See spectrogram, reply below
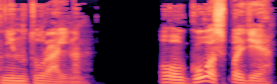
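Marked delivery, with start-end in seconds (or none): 1.6-2.7 put-on old man's slow, mumbled lament; mumbling old man. A narrator's reading. Old man laments to the rising sun, slow mumble. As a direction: draw it out like a toothless old man. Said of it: "зашамкал обитатель бревенчатого домика".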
